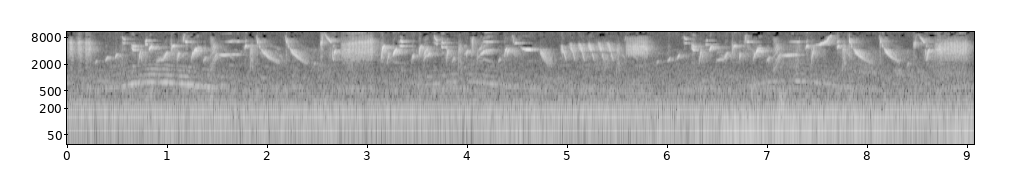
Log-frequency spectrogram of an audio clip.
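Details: European goldfinch of wild origin, caged in Algeria, pouring out a long liquid twittering song of quick chirps, rattles and buzzy notes in repeated bursts. Soft lower arching sounds and a constant low hum are also audible.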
